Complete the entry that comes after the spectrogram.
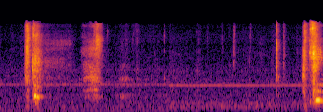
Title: Different Sneezes🤧😷🤤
